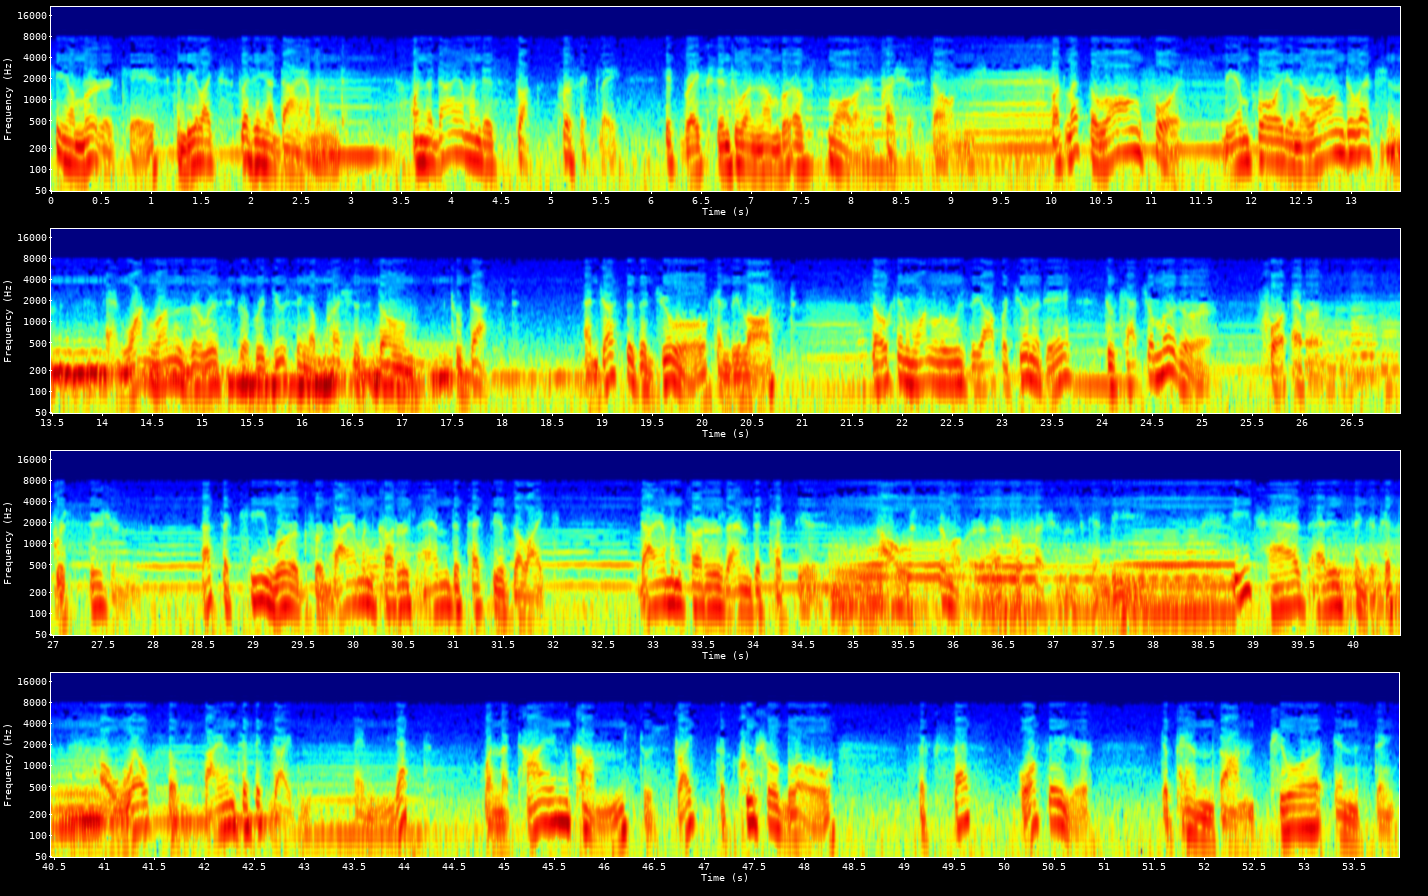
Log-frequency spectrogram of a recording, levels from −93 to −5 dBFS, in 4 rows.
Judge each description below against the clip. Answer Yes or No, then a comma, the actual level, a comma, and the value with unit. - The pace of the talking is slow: Yes, slow, 130 wpm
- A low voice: Yes, low, 125 Hz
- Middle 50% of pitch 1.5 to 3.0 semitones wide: No, average, 5.0 semitones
